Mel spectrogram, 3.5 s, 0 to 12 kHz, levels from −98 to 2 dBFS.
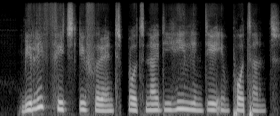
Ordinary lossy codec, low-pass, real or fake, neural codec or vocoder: none; 10.8 kHz; fake; codec, 16 kHz in and 24 kHz out, 0.6 kbps, FocalCodec, streaming, 2048 codes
